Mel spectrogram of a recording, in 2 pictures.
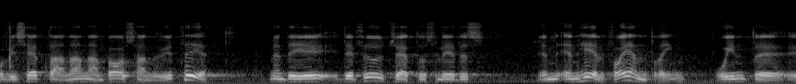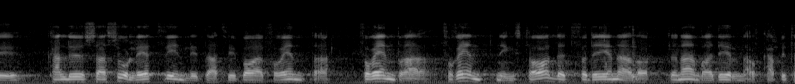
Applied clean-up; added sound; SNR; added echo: none; none; none; none.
